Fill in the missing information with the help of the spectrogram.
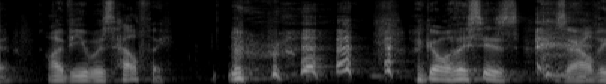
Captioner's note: Ahir laughs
